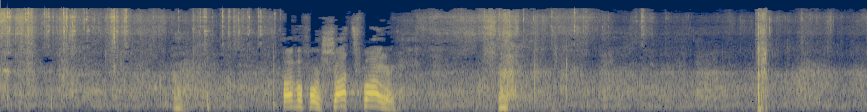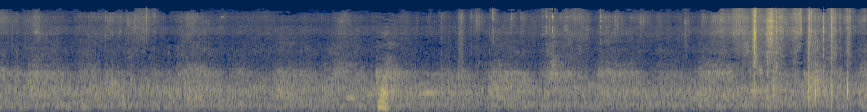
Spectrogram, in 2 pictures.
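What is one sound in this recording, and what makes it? Footsteps scuff on pavement outdoors.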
